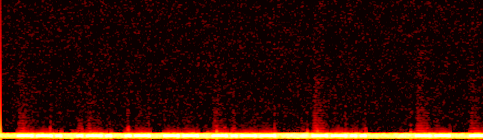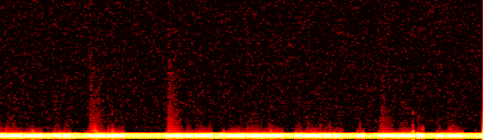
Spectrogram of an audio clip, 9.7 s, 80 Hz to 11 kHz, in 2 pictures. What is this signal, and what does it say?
Morse code, heard as a keyed tone, about 25 wpm, 450 Hz. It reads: GRAMY Z MOIM KOLEGA
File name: dlazaawansowanych / nagraniazpasma / ExpertSDR2 line out 23.01.2020 14.12.00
